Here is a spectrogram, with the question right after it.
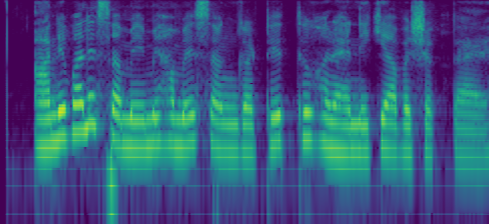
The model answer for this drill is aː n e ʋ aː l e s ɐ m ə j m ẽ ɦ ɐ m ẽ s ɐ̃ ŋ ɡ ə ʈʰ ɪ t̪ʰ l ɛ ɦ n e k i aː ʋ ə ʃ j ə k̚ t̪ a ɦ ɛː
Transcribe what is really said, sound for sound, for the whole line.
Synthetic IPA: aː n e ʋ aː l e s ɐ m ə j m ẽ ɦ ɐ m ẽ s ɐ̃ ŋ ɡ ə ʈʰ ɪ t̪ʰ ɾ ɛ ɦ n e k i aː ʋ ə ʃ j ə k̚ t̪ a ɦ ɛː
